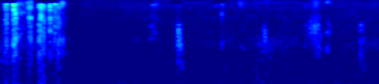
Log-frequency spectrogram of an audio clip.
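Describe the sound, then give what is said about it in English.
Drawing a card from a deck: a quick burst of crisp papery rustles and flicks at the start, then a few faint, scattered soft clicks and slides in near quiet, with no voices. “I'll draw a card for you.”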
